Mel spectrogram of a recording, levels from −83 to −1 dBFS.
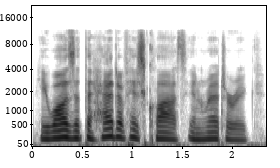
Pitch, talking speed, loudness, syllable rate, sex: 150 Hz, 255 wpm, -17 LUFS, 5.3 syllables/s, male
